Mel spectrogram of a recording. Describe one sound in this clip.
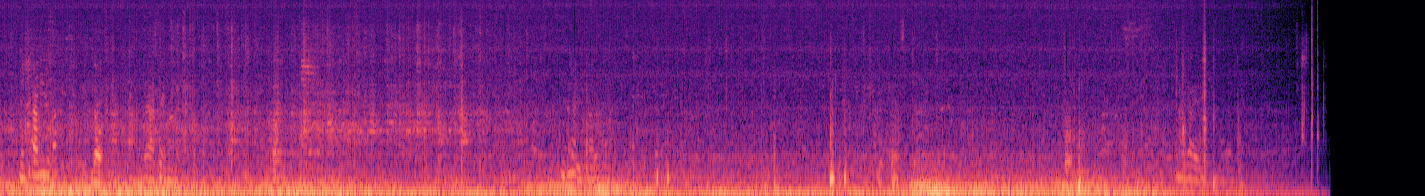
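A car rumbles and bumps over an uneven road surface.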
